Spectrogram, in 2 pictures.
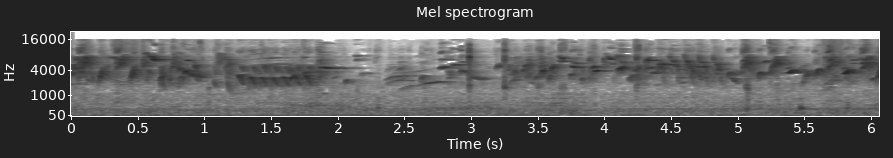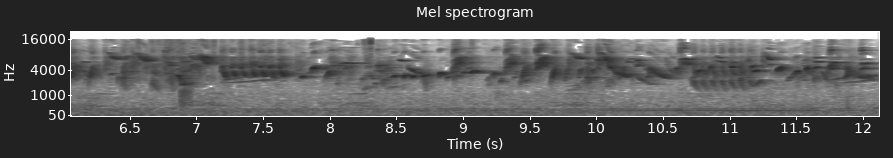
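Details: Balkan European goldfinch, subspecies balcanica, in a song check: long unbroken twittering song of quick chirps, rattling trills and tinkling phrases, dipping briefly quieter near the two-second mark before resuming at full energy.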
